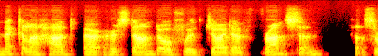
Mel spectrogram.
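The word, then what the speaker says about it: Jayda Fransen: last night when nicola had her standoff with jaida franson that's the right pronunciation and it's all been all over twitter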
